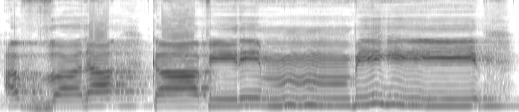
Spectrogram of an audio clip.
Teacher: واو کی آواز کو ڈبل کر کے پڑھیں گے، ادغام کریں گے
